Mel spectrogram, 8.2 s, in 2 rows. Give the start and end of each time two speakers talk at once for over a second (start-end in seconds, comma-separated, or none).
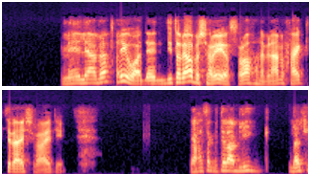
none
